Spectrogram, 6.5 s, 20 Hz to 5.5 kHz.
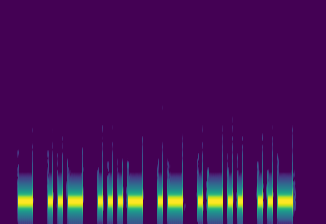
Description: Morse code, heard as a keyed tone, about 12 wpm, 600 Hz. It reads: TUVALU
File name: CW / Practice / NationalCapitals12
